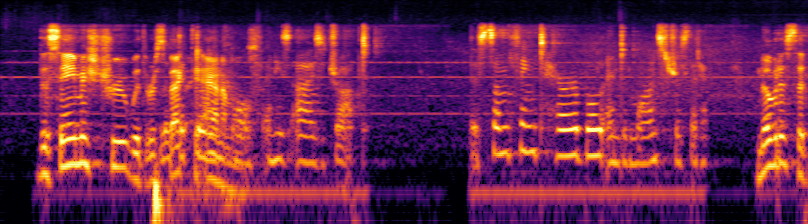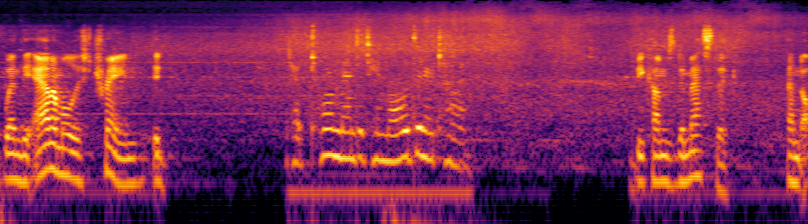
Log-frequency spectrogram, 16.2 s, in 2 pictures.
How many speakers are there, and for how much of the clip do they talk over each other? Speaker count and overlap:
2, about 7%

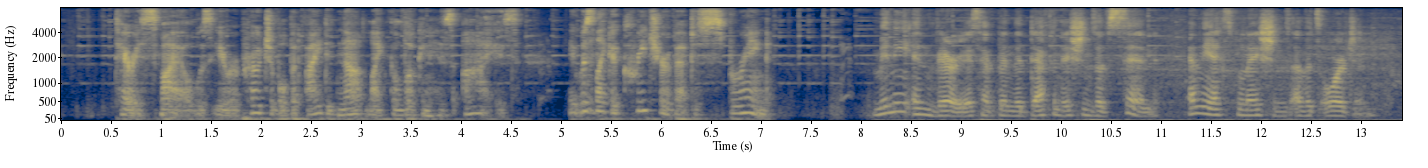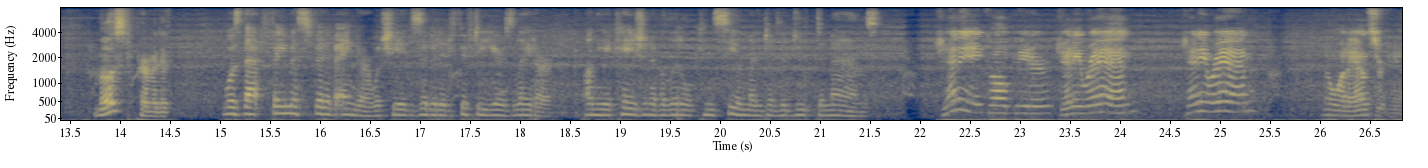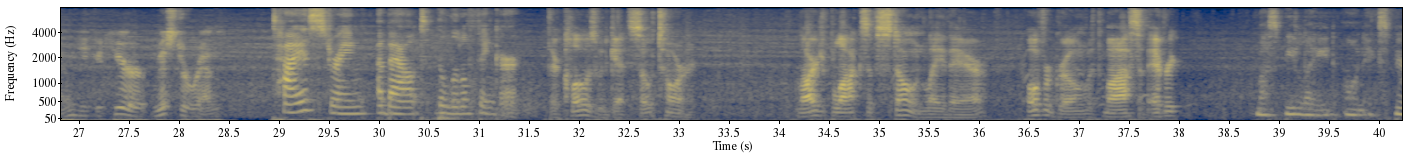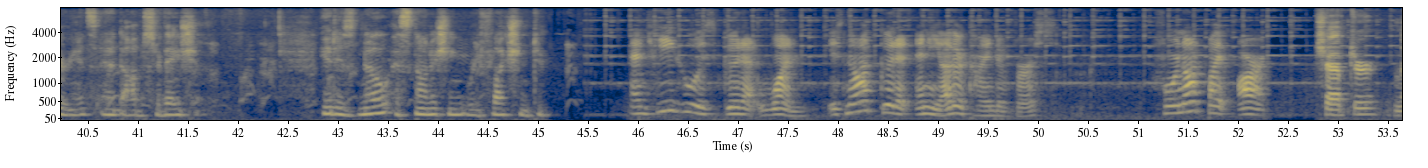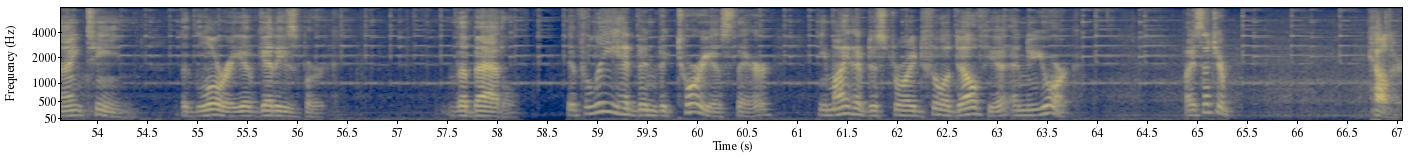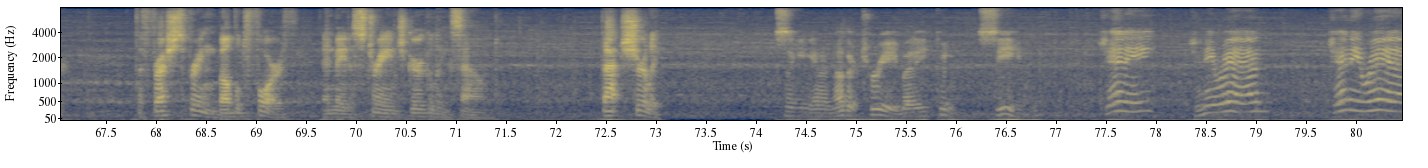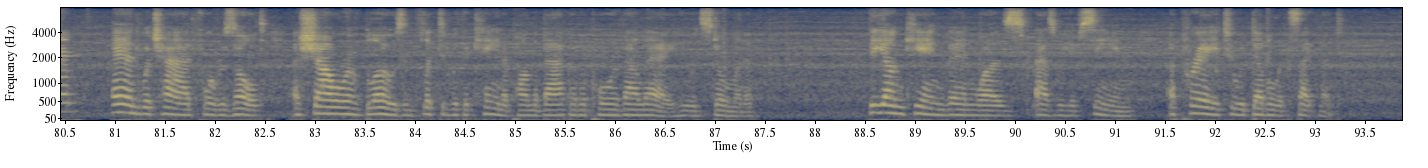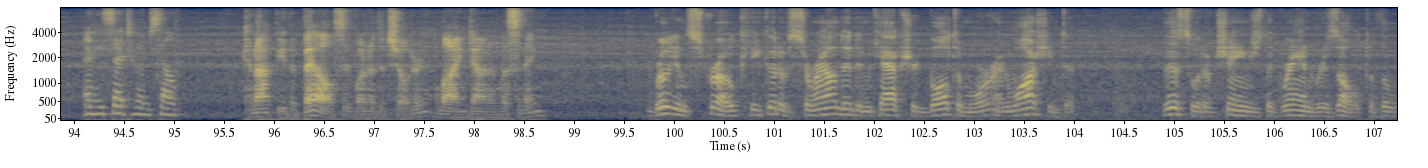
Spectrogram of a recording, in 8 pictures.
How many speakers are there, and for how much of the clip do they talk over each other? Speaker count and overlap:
9, no overlap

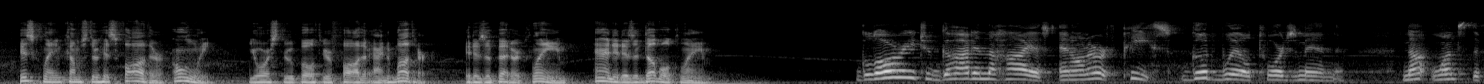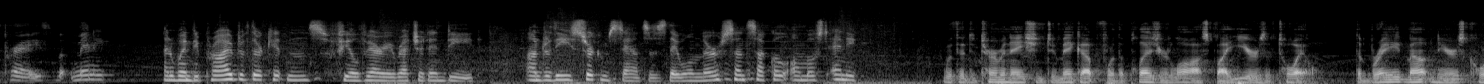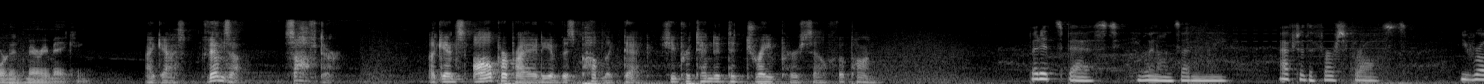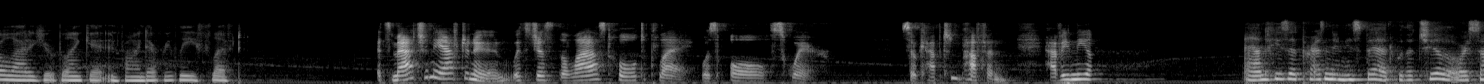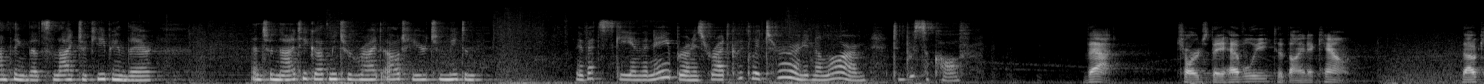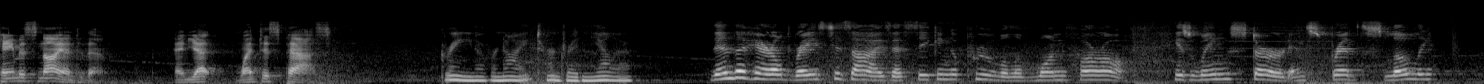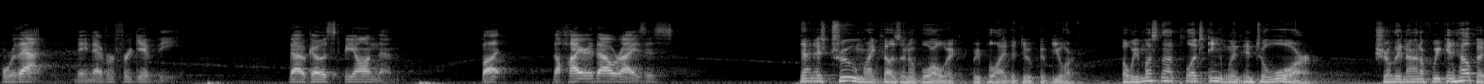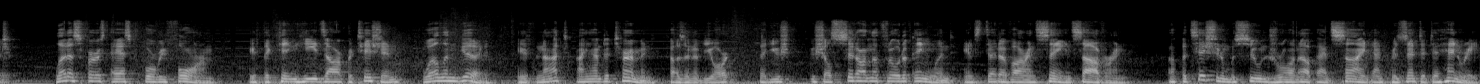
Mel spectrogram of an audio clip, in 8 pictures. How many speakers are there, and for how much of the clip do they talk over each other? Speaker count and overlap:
10, no overlap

